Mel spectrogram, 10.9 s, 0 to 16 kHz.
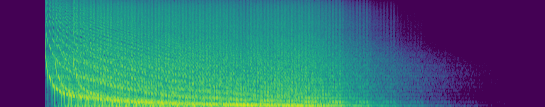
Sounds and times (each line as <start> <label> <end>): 0.9 riser 7.9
